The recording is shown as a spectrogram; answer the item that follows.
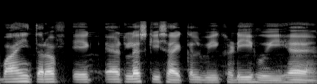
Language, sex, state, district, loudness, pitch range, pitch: Hindi, male, Haryana, Jhajjar, -18 LUFS, 105-120 Hz, 115 Hz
